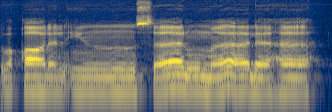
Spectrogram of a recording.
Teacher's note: الإنسان نون ساكنة أتى بعدها حرف السين، والسين من حروف الإخفاء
